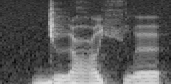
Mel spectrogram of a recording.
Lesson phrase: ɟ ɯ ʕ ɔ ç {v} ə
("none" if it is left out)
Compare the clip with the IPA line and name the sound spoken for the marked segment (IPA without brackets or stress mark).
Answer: w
